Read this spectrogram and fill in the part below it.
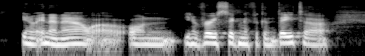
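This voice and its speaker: Moderate pace and fairly even intonation in a very clean recording with a silent background. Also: woman. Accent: English. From England. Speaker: biotech executive. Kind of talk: interview.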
